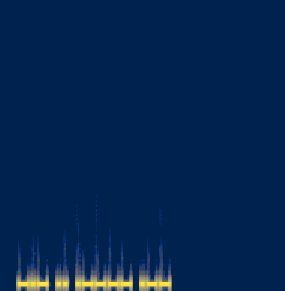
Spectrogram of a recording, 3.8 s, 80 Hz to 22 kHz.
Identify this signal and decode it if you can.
Morse code, heard as a keyed tone, about 28 wpm, 700 Hz. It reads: KI1W
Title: USA Call Signs - 4 Characters - Repeated 3x - 28wpm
